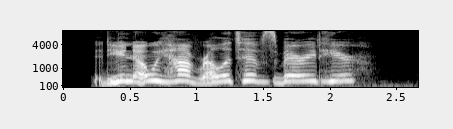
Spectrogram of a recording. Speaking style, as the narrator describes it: he asked

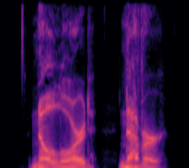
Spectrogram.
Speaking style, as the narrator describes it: Fear and confusion and anger all mixed together in his mind when Jesus said this, and he blurted out

